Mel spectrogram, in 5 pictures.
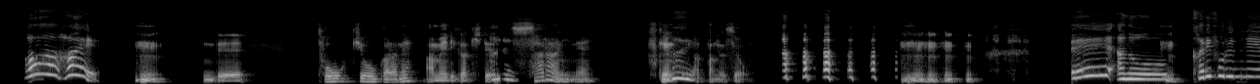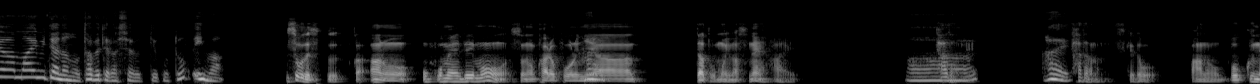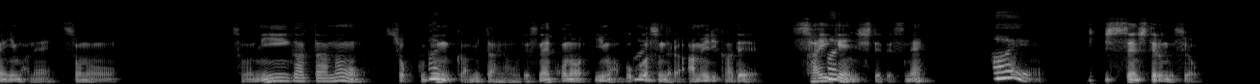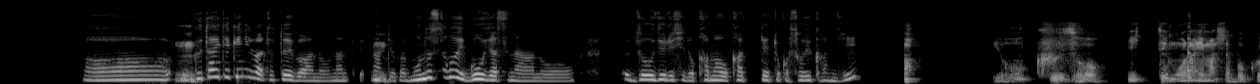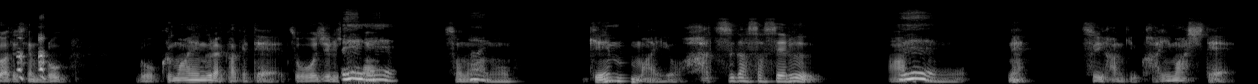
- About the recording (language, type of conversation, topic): Japanese, podcast, 食文化に関して、特に印象に残っている体験は何ですか?
- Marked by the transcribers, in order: other noise; laugh; "カリフォルニア米" said as "カリフォルネアまい"; other background noise; laugh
